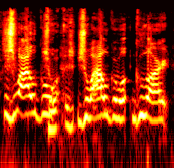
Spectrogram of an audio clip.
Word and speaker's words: João Goulart: Well, I believe they may have played some role in the deposition of, I shudder to think how I might pronounce his name, but the left-wing president, Joa Goulart. Wrong? – João Goulart.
